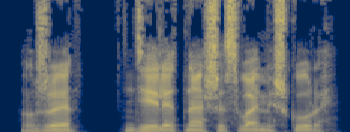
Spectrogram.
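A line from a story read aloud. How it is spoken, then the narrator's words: Smirking. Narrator (Russian): хмыкнул я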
